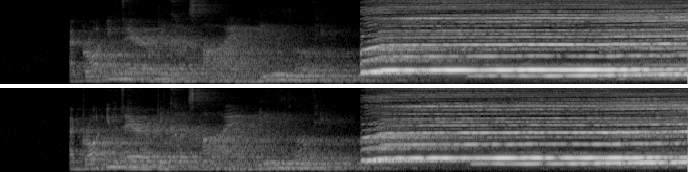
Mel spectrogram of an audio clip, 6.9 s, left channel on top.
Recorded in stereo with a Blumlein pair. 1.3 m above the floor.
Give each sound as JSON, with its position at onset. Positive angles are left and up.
{"t": 0.7, "sound": "a man speaking", "azimuth_deg": -10, "distance_m": 1.1}
{"t": 3.6, "sound": "a scream", "azimuth_deg": 50, "distance_m": 1.3}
